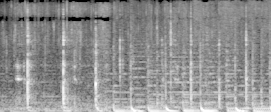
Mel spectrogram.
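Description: Pork belly pieces and ginger slices sizzling in hot oil in a wok, with a metal ladle scraping and clicking against the pan many times as they are stirred.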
